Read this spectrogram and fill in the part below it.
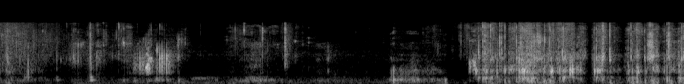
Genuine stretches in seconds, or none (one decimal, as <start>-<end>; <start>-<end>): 0.0-1.3; 2.9-3.8; 4.8-5.4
